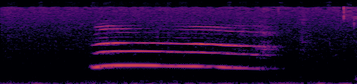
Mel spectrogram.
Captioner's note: cat meows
